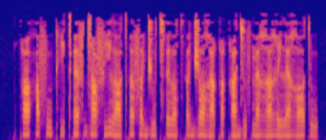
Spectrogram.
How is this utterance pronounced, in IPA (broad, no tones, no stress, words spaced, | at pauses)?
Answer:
qɔhɒ fukʼi tʼɜfd͡zɑ fi lɒtʼʌfʌ d͡ʒut͡sʼəlɔt͡sʼʌ d͡ʒɔʁɜqʌ qəd͡zufmɜ ʁʌʁilɜ ʁɔtu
